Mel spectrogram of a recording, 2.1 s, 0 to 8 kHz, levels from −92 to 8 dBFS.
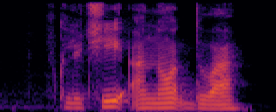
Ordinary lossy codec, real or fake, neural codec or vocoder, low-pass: Opus, 64 kbps; real; none; 7.2 kHz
